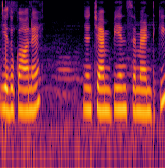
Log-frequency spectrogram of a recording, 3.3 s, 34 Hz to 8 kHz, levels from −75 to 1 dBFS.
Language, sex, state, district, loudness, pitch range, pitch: Hindi, female, Bihar, Saran, -14 LUFS, 220-230 Hz, 230 Hz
